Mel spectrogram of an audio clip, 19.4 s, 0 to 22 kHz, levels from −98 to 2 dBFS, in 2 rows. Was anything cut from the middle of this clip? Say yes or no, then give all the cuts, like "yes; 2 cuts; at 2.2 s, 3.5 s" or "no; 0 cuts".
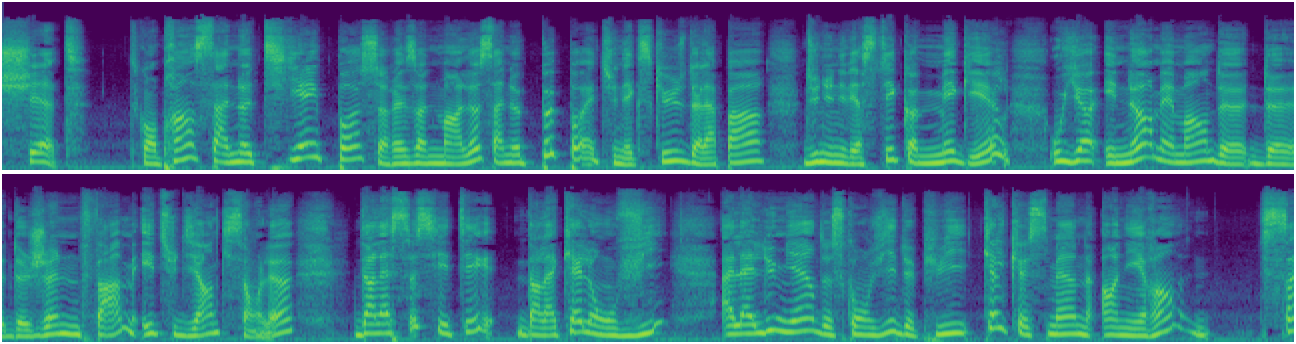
yes; 1 cut; at 12.2 s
